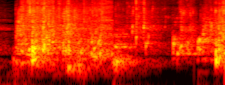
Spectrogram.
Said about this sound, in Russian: Ты нарочно бросил его в воду.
